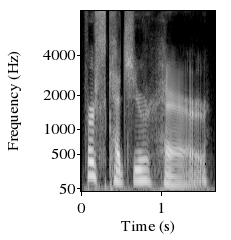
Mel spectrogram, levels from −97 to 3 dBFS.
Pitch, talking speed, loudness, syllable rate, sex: 120 Hz, 145 wpm, -18 LUFS, 2.5 syllables/s, male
